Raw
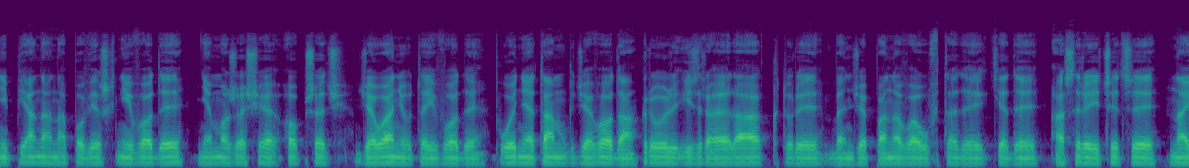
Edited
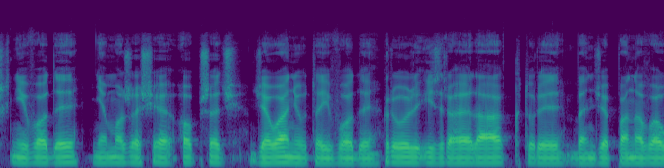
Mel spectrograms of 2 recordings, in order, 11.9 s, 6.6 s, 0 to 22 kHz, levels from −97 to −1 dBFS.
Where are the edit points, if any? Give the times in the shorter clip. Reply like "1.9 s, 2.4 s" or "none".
3.8 s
